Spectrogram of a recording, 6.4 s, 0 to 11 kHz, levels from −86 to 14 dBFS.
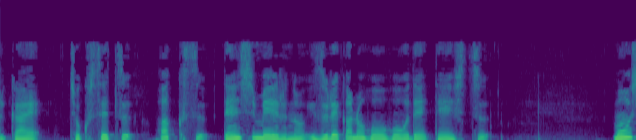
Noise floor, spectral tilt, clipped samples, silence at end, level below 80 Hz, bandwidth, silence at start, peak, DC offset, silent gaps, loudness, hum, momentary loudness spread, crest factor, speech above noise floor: -65 dBFS; -7.5 dB/octave; under 0.1%; 0 s; -58 dBFS; 8 kHz; 0 s; -6 dBFS; under 0.1%; none; -22 LUFS; none; 13 LU; 16 dB; 44 dB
